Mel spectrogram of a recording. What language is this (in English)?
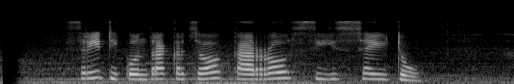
Javanese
